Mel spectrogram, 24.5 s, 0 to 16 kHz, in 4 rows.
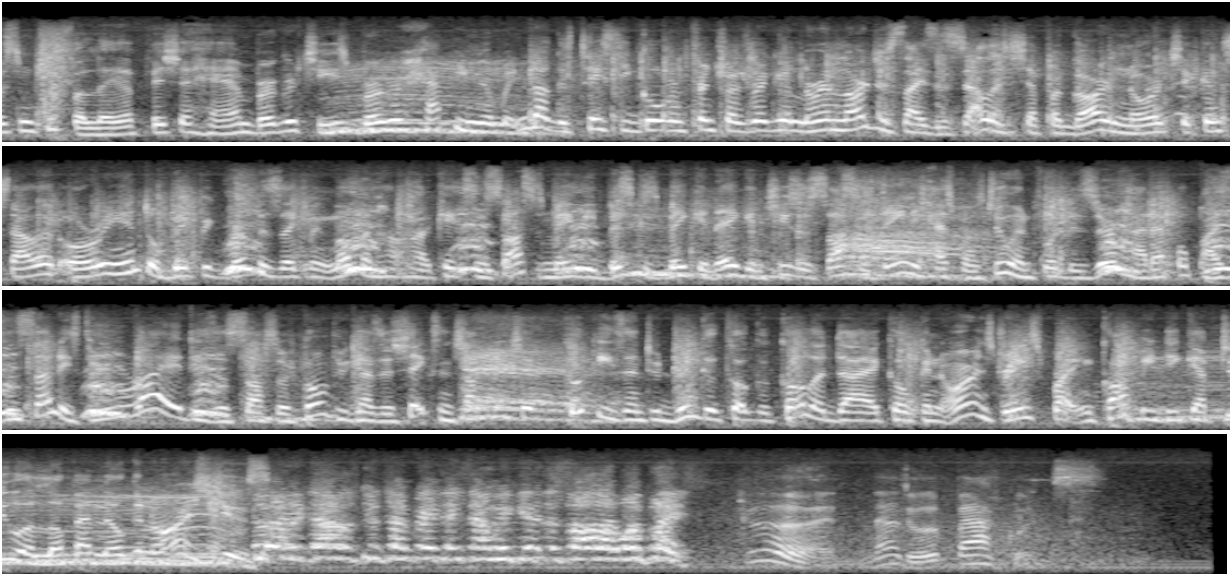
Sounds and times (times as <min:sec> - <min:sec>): Speech: 0:00.0 - 0:19.8, 0:22.2 - 0:24.0.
